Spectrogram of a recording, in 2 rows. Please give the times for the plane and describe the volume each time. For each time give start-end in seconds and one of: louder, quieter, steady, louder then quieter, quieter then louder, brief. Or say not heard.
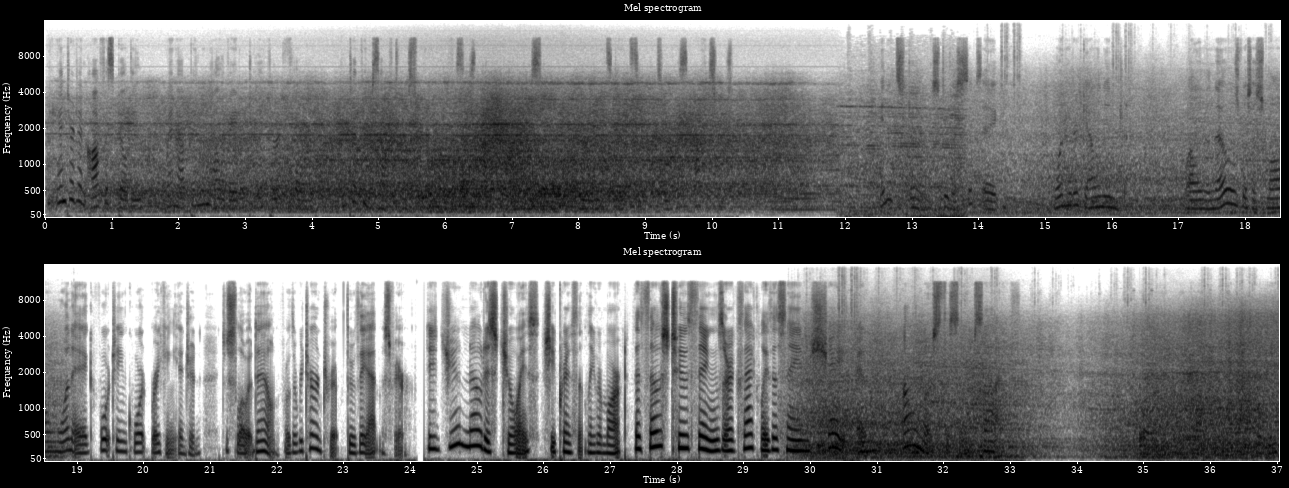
0.0-19.1 louder then quieter
29.6-37.0 quieter then louder.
